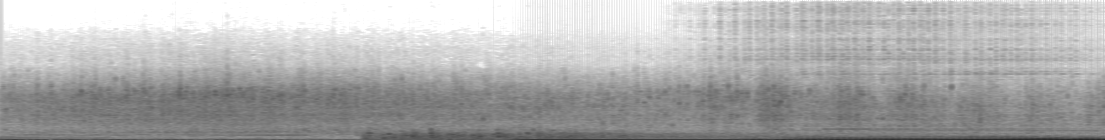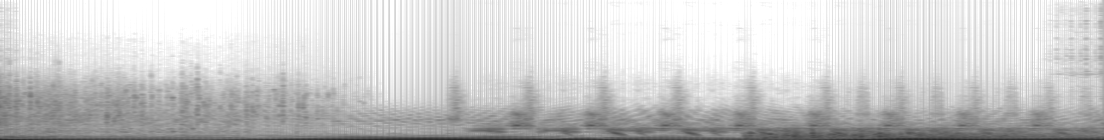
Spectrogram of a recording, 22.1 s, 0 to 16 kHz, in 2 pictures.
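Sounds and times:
hissy noise layer: 0:00.0 - 0:12.8
deep synthesizer drone: 0:00.0 - 0:22.0.

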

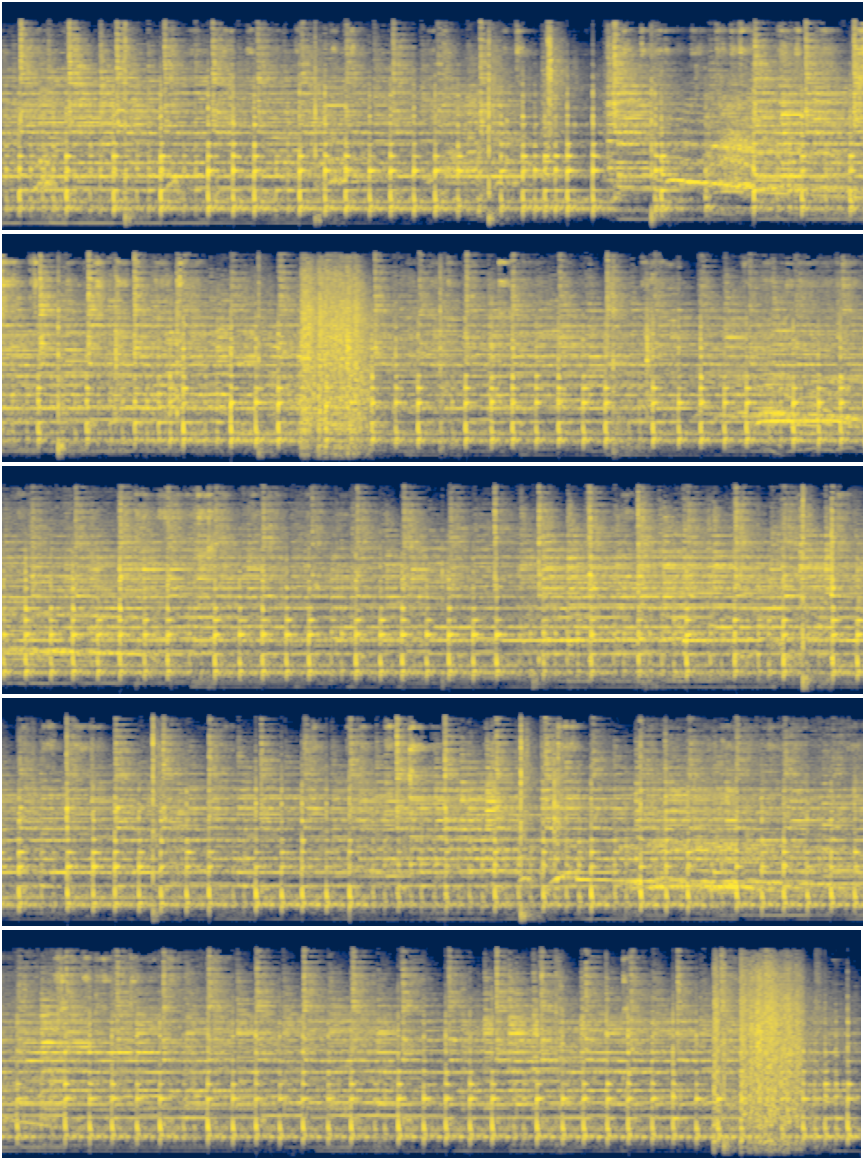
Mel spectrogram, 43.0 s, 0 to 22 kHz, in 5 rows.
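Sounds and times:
sustained melodic instruments: 0:00.0 - 0:42.0
cymbal crash: 0:07.5 - 0:15.4, 0:41.6 - 0:42.8.

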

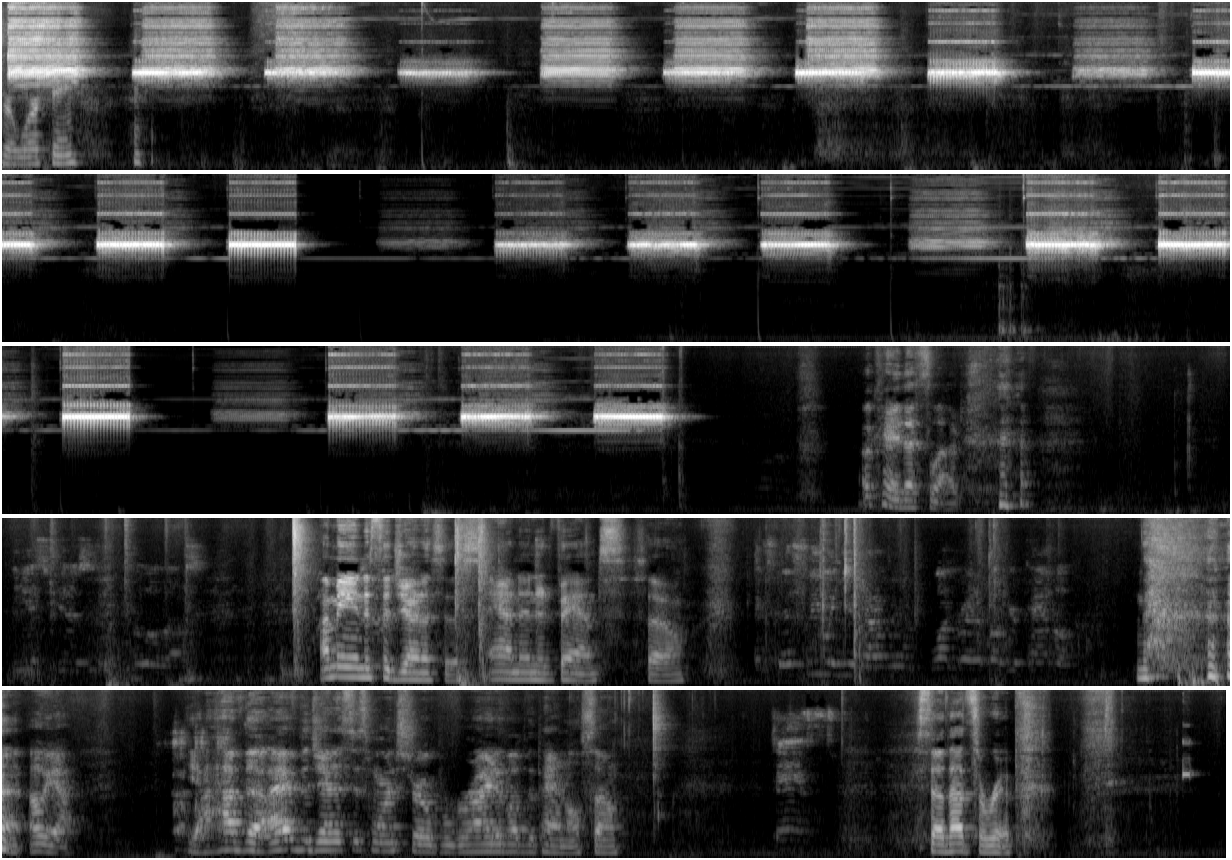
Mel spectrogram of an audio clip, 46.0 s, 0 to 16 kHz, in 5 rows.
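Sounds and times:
pulsing fire alarm horn: 0:00.0 - 0:23.7
faint steady alarm tone: 0:00.0 - 0:23.9.

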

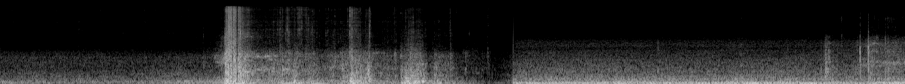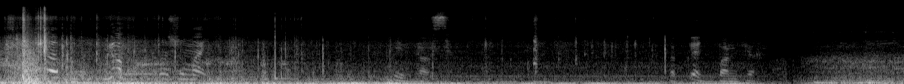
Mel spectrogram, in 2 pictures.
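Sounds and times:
in-car road and engine noise: 0:00.0 - 0:18.0
car crash: 0:02.1 - 0:04.9.

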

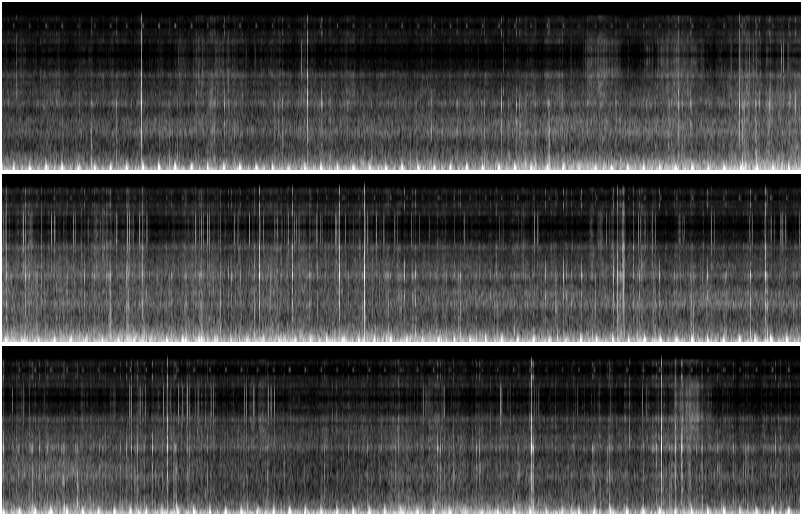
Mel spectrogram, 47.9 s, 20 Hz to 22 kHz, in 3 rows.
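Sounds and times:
sharp clicks and rattles: 0:11.9 - 0:47.9.

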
